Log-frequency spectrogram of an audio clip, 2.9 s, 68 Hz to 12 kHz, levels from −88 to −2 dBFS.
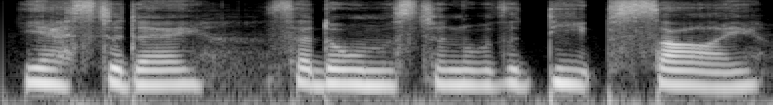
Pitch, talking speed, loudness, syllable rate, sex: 190 Hz, 145 wpm, -18 LUFS, 4.3 syllables/s, female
